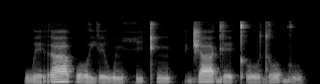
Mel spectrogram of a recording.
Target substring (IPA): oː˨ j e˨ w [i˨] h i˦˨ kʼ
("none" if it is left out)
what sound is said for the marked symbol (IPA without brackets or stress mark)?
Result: ĩ˨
